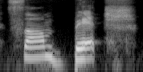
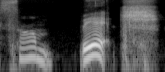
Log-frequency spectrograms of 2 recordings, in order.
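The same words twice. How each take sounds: First: The final ch sound is said plainly. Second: The final ch sound is hit hard. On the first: The speaker calls it wrong. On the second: The speaker calls it right.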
